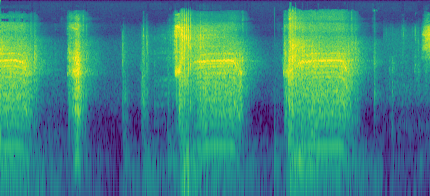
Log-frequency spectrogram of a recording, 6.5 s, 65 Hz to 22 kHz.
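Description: A power tool zips bolts out of a 14-bolt axle on an old square body truck, three loud whirring bursts with pauses and clanks between them, close by.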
